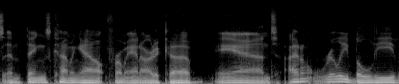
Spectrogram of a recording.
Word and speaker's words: Antarctica: We got to pronounce that correctly. Antarctica. You got to get the good C like in there. Like Anticope. Antarctica. Arctica. Yes, it's not Antarctica. You got, there's a C in there, so you got to... Right. Accent on the right syllables.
